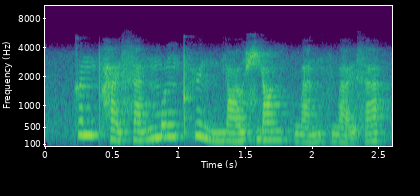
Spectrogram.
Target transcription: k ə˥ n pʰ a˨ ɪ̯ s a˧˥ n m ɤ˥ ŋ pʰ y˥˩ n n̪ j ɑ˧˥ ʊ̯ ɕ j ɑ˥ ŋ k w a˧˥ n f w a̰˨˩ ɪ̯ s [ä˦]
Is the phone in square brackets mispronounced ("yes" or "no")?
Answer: no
